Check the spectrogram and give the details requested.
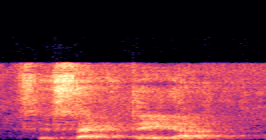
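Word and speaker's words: Seisachtheia: Alors, le CH se prononce bien K, parce que c'est la lettre Ki en grec, ce n'est pas la lettre Kappa, et vous avez ensuite TH, qui est la lettre θ, à distinguer de la lettre To.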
